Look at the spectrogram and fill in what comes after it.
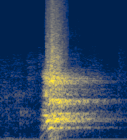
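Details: Male Old English Sheepdog playing together with a Tibetan terrier; one loud, sharp bark that rings briefly and fades, with quiet before and after.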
